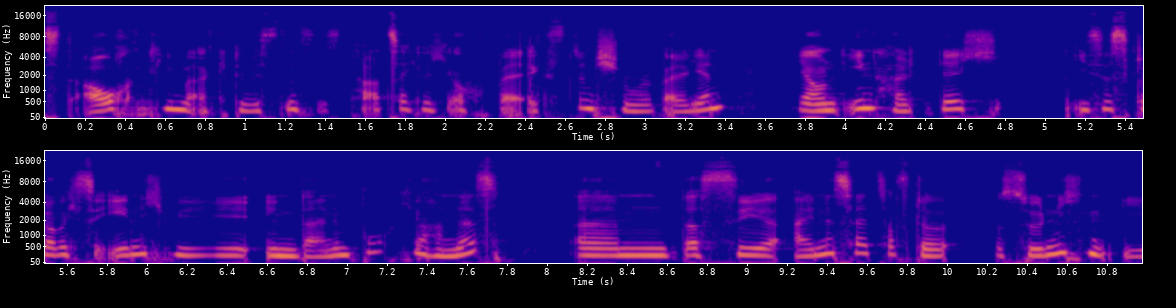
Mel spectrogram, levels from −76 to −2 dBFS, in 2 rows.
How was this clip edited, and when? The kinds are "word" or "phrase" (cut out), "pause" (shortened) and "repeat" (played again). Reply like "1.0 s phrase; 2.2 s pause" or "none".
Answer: none

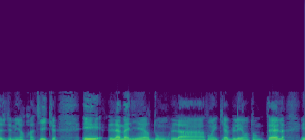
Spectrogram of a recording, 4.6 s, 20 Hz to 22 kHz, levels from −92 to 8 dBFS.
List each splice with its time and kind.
3.1 s word

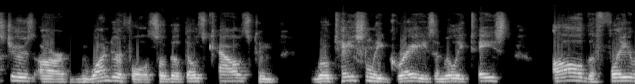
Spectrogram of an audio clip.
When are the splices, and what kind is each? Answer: none

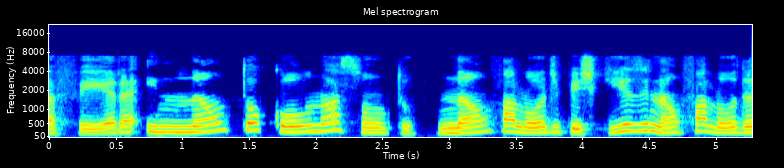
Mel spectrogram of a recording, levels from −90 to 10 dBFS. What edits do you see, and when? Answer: 2.8 s pause

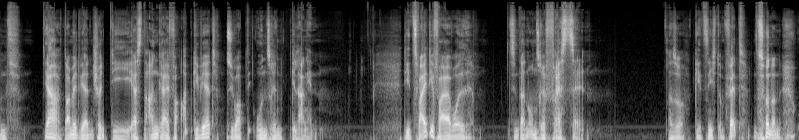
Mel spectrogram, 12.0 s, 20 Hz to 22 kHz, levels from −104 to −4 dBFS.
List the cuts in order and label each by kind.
1.6 s word; 3.4 s word; 3.8 s word; 4.3 s word

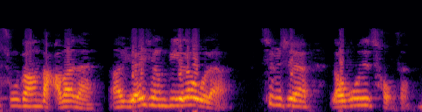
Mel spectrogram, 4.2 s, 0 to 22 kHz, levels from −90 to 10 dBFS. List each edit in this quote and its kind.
1.0 s pause

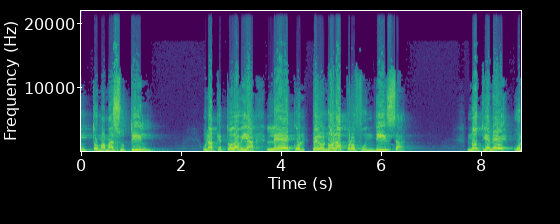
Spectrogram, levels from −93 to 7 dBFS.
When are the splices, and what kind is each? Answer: 2.7 s word; 4.5 s phrase

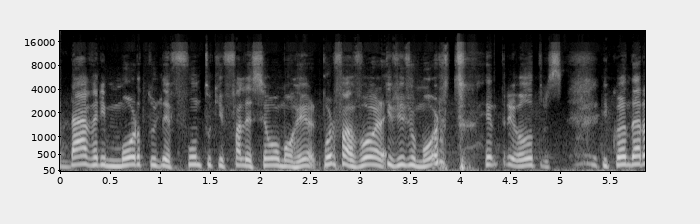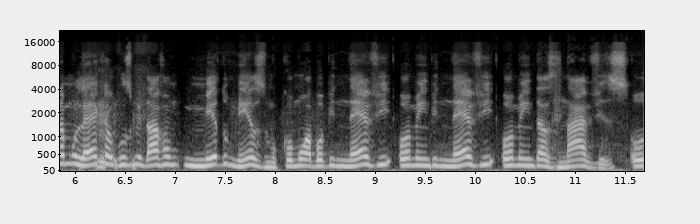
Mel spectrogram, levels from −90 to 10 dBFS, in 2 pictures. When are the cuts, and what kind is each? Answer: 1.0 s word; 3.3 s phrase; 9.5 s repeat

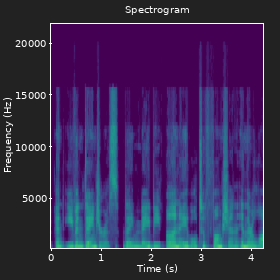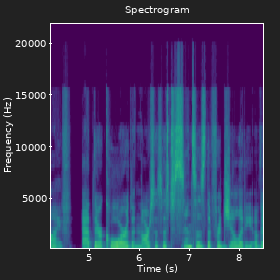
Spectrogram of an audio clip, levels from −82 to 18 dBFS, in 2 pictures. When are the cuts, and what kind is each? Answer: 1.4 s word; 4.7 s pause

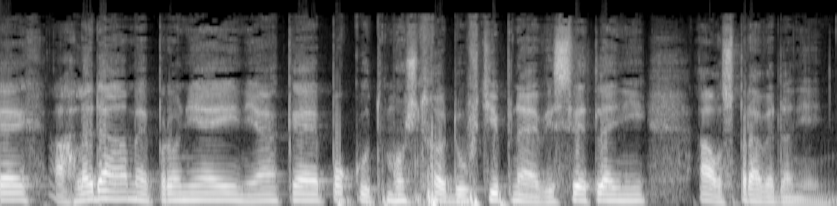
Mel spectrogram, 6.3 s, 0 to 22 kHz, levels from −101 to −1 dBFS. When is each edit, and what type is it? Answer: none

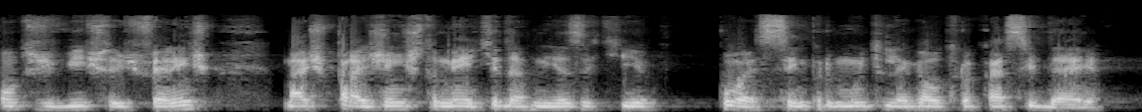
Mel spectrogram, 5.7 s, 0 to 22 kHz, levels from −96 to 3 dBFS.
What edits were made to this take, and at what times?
none

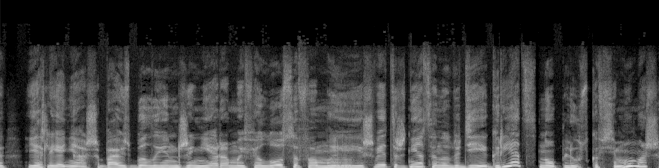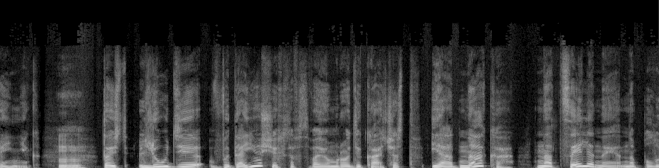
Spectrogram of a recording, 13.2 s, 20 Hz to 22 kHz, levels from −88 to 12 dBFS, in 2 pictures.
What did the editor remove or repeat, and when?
none

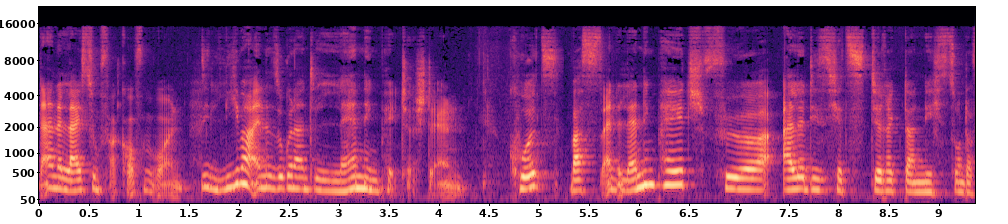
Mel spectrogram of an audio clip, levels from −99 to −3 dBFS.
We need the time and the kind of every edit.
1.6 s phrase; 5.2 s pause

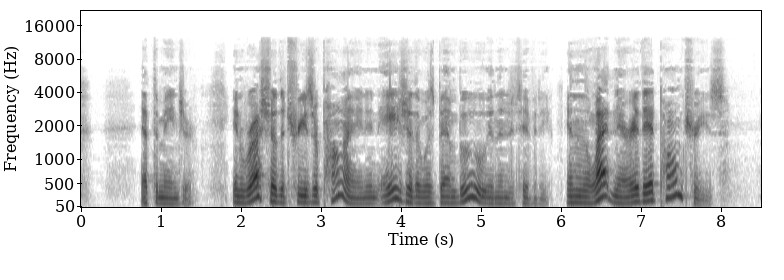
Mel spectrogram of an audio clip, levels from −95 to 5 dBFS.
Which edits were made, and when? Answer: none

